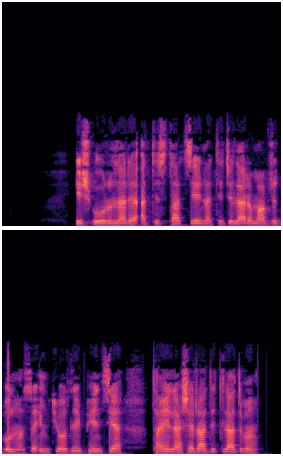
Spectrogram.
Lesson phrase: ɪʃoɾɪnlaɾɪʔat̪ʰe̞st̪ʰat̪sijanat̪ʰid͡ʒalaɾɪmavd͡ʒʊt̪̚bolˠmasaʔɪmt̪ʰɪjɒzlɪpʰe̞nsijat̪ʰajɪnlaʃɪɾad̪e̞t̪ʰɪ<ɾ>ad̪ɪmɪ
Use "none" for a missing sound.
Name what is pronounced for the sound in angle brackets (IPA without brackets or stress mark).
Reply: l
